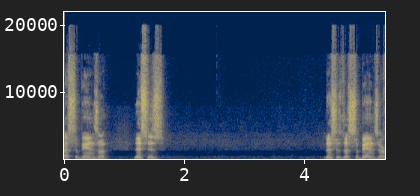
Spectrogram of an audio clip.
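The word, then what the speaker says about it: Sebenza: I know it's a Sabenza, and it's spelled with an E.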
